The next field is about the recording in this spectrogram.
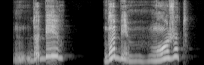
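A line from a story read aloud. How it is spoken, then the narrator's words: Uncertain drawl. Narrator (Russian): неуверенно протянул он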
